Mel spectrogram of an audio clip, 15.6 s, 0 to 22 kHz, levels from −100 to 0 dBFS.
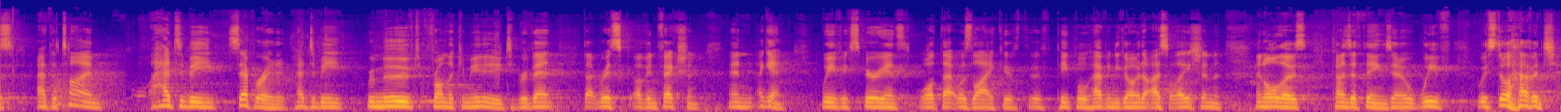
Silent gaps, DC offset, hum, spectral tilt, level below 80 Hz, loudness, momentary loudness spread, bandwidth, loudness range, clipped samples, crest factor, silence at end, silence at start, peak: none; under 0.1%; none; -5 dB/octave; -56 dBFS; -24 LUFS; 12 LU; 15.5 kHz; 3 LU; under 0.1%; 20 dB; 0 s; 0 s; -4 dBFS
